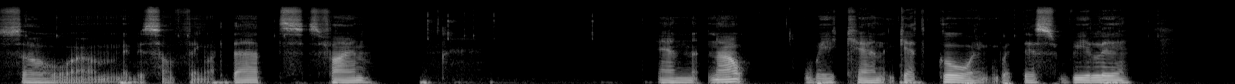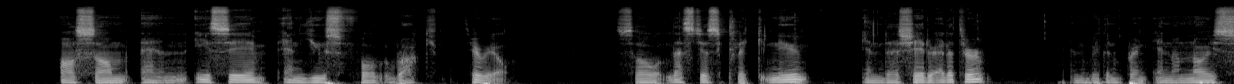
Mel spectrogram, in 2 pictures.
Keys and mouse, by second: 1.2 s, 2.1 g, 4.3 middle drag, 5.0-5.9 alt+middle drag, 9.0 g, 11.0 g, 14.5 click, 17.7 click, 19.3 middle click, 20.4 middle click, 22.3 middle click.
